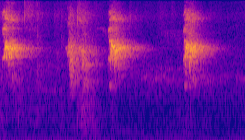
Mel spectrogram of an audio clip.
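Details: Budgerigars kept on a home budgie farm: four loud, sharp chirps spaced unevenly over three seconds, the second one softer and noisier, with a quiet background between calls.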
